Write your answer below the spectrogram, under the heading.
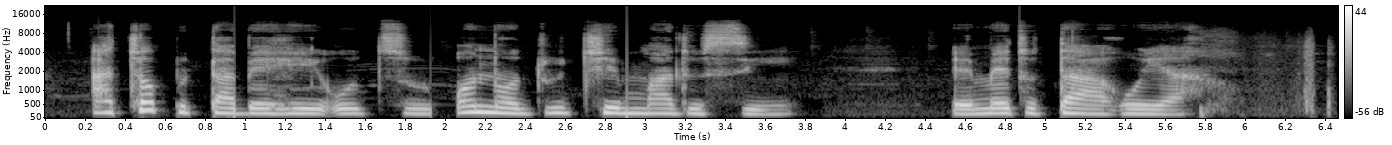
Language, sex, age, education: Igbo, female, 15-29, tertiary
